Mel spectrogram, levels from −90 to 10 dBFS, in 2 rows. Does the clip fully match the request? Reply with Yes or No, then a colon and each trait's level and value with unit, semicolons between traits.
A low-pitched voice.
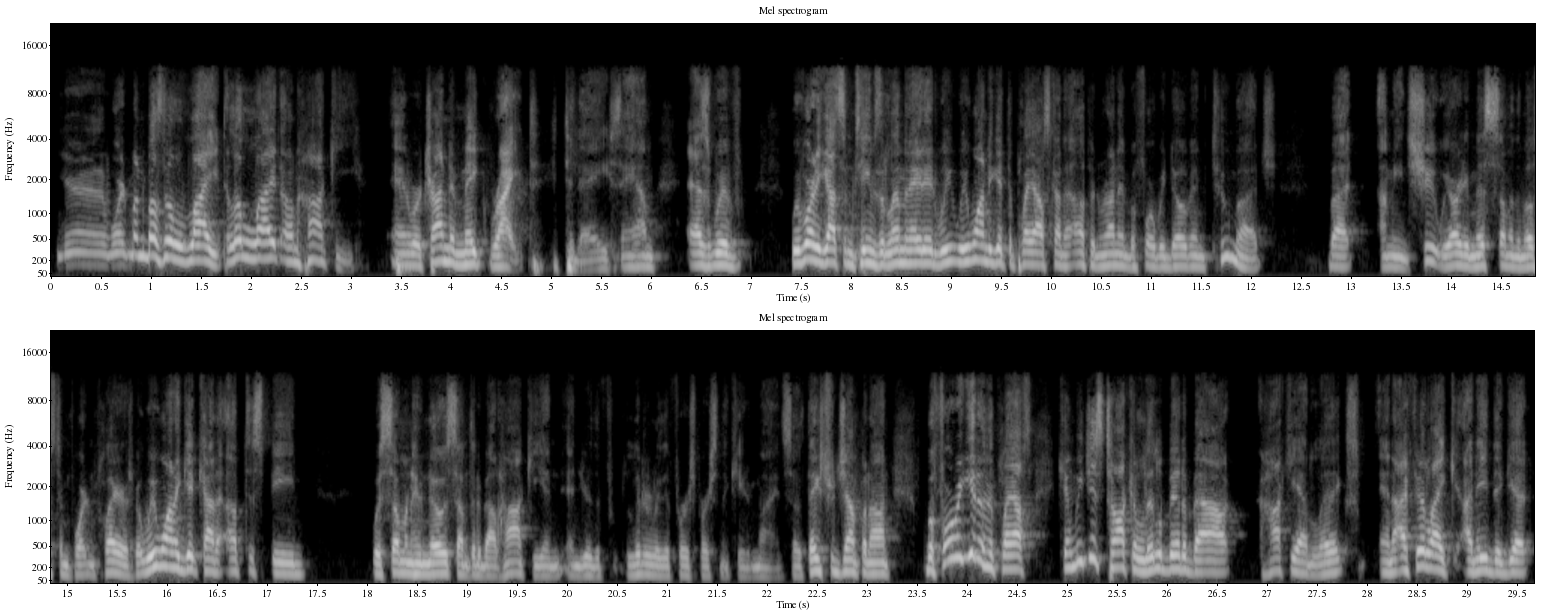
No: medium, 145 Hz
